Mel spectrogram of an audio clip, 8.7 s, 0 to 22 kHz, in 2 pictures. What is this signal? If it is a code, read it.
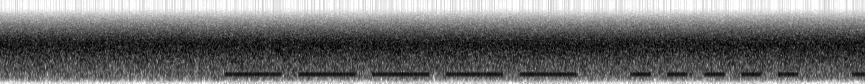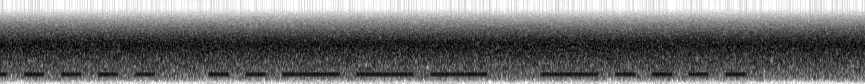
Morse code, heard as a keyed tone, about 13 wpm, 480 Hz, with radio static. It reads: 05526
